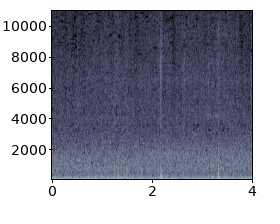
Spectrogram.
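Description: A body thuds onto grass.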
